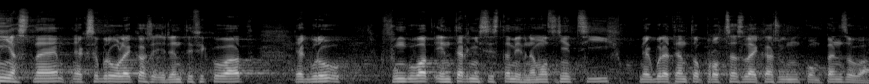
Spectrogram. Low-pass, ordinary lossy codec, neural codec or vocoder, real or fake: 14.4 kHz; MP3, 96 kbps; none; real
